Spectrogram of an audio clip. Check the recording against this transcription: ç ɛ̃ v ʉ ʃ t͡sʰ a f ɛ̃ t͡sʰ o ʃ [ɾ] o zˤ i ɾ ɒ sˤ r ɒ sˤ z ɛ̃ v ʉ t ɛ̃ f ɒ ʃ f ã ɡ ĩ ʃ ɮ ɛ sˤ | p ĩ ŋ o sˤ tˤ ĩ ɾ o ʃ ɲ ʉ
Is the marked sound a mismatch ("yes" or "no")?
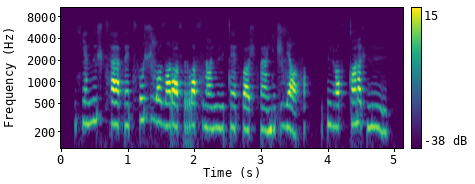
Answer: yes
